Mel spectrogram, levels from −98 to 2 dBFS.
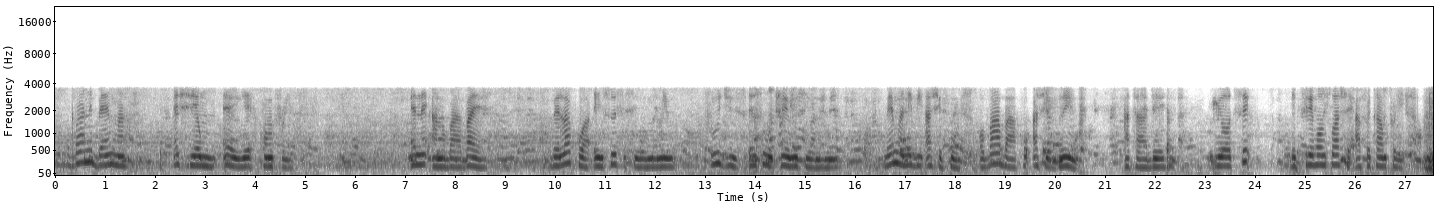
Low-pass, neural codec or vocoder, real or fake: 3.6 kHz; codec, 44.1 kHz, 7.8 kbps, DAC; fake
